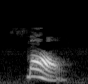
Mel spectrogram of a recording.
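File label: "冒" Mandarin Chinese; hsk; chinese-flashcards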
